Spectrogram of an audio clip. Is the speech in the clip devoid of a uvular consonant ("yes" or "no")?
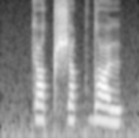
no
